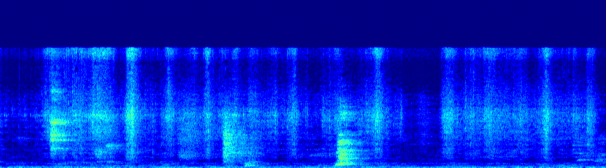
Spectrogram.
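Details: Pet Chihuahuas playing indoors at home, one short sharp yip in the middle standing out above a steady low hum, with soft scattered rustles and clicks before and after.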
